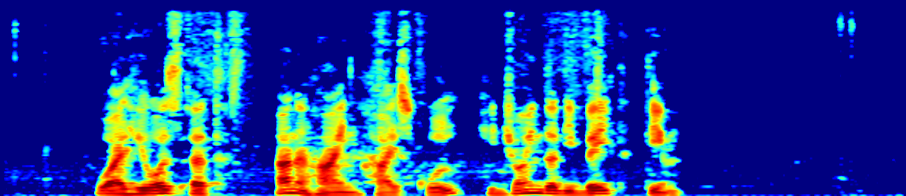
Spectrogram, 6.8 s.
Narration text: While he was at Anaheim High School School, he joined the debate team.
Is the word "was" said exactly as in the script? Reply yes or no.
yes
